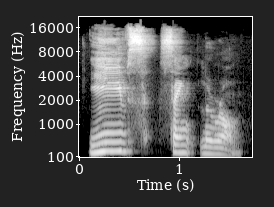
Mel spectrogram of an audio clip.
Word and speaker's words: Yves Saint Laurent: Sarah Eve Sal are not youth Saint Laurent Yves Saint Laurent no Yves Celeron Yves ephemeral I actually do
